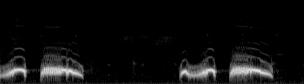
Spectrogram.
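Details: Spotted dove cooing, used to lure and stimulate decoy birds: two phrases, each a short wavering low note then a longer, mellow, slightly falling coo, with a pause of about a second between them. The background is quiet.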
